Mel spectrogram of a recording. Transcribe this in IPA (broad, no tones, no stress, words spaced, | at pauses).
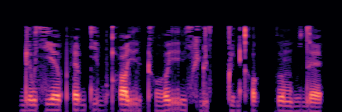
ɖɪwsʲɛə̯pʰɛb tʲɔbqʰurʲṳ ʈʰɔ̤ʊ̯rʲṳ sʲe̤ɖusʲtːe̤ɖkʰɔ kːʊm ṳdɛ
